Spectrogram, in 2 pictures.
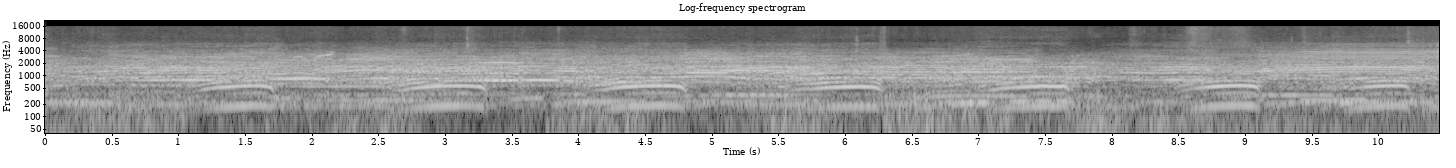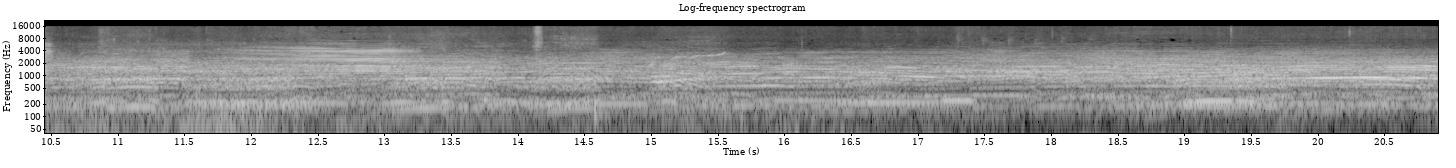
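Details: Empty Hereford and Careta cows mooing nonstop; early on, short arched moos repeat roughly every second, then many long overlapping lows merge into a loud herd chorus.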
